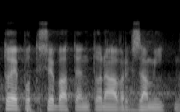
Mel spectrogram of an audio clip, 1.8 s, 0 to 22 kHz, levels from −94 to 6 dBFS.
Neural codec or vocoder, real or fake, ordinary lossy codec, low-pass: none; real; Opus, 32 kbps; 7.2 kHz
